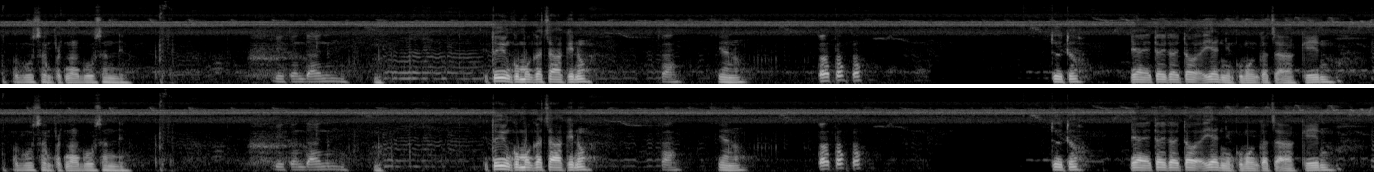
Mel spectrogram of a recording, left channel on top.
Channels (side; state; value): both; normal; correlation 0.61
